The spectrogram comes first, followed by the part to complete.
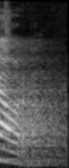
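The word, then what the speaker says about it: hour: H silent letter होता है इसमें।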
